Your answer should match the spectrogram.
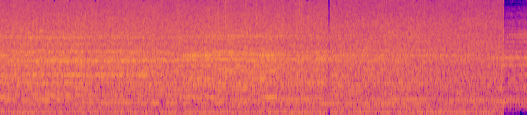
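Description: Steady rain falling, an even rush of noise, with sustained background music playing over it.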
